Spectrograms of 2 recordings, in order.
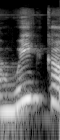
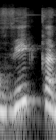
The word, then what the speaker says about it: Wicca: redor do mundo, temos a Wicca ou Wicca, dependendo aí de quem pronuncia, e o neopaganismo.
